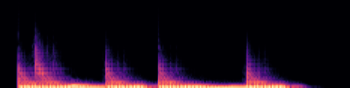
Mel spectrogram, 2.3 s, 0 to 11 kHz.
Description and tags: Techno Basslines 012
Made using audacity and Fl Studio 11 / Bassline 128BPM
